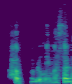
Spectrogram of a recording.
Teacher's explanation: Yakni peleburan yang disertai dengan dengung yang dipanjangkan. · maka melebur dan leburannya disertai guna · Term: idgham bigunah, Idgham Bighunnah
